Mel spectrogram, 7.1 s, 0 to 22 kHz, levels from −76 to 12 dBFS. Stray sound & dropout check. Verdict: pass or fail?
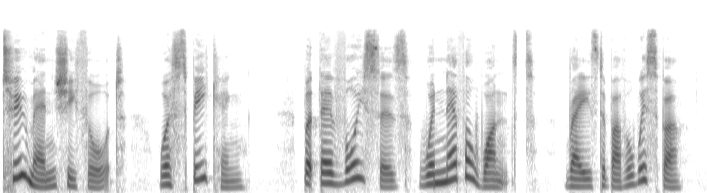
fail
